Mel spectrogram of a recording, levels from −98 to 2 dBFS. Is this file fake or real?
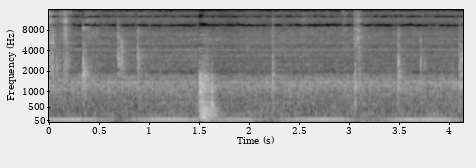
real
